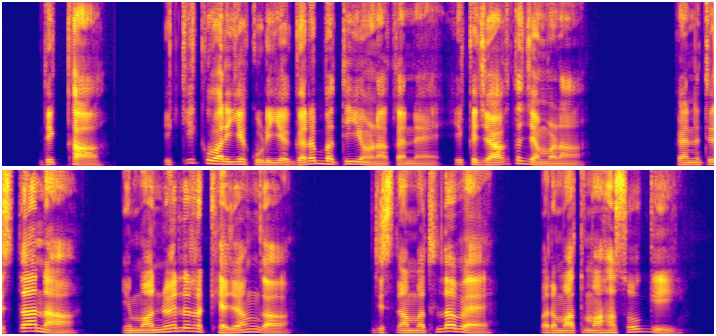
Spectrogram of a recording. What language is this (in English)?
Kangri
